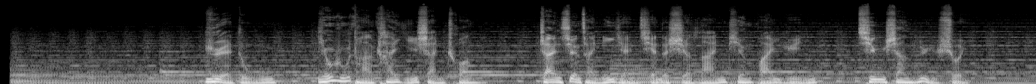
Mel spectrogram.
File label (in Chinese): 男 活动宣传 阅读日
